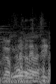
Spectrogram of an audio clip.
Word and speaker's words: Ferretti: Ricardo Tuca Ferretti. No, lo pronuncié en italiano, lo profesor Ricardo Tuca Ferretti.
